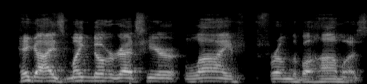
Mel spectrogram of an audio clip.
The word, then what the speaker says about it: Novogratz: And is it Novogratz? Is that how you pronounce that? Novogratz, like new city in Russia.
